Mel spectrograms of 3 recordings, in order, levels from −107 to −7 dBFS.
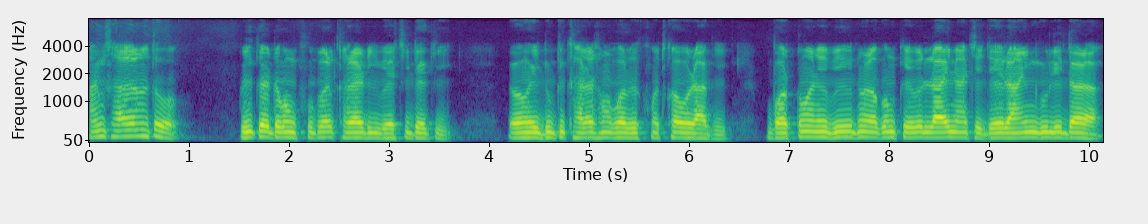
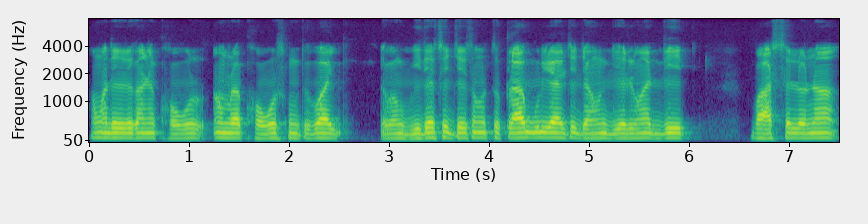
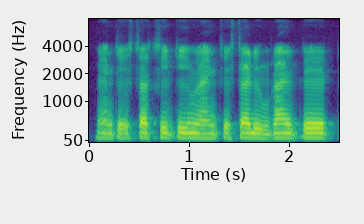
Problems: none marked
